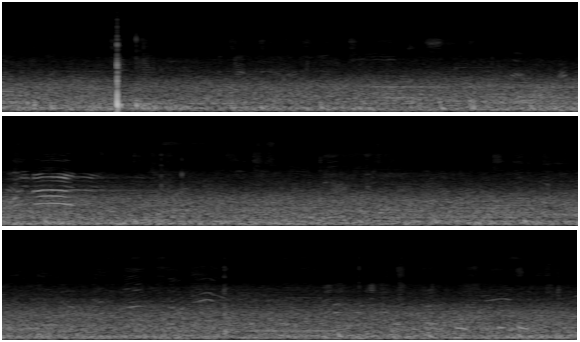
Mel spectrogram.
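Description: Steady outdoor ambience with a single sharp smack about a second in, the loudest sound, typical of a football being struck on a practice field. A brief distant shout comes near the middle.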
